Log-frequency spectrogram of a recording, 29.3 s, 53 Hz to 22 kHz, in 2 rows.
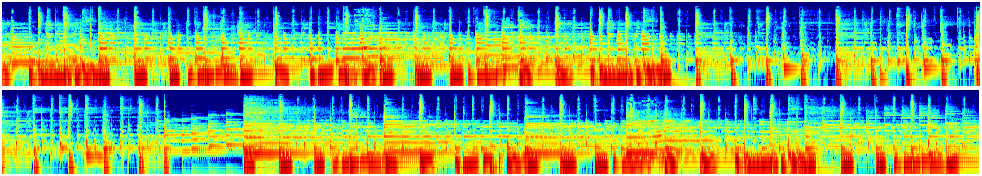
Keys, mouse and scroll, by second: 1.4 click, 2.5-3.9 drag, 4.3 click, 4.8-5.1 ctrl+scroll up 2, 5.8 ctrl+click, 6.6 click, 7.1 click, 8.1 Delete, 9.0 click, 9.8 ctrl+d, 10.8 shift+click, 11.3 shift+click, 12.5 click, 13.6 click, 15.1 click, 15.9-17.1 drag, 17.8 click, 19.1 click, 19.9-21.0 ctrl+shift+drag, 22.0 click, 23.0 ctrl+x, 23.4 ctrl+click, 24.1 ctrl+v, 25.1 click, 25.5 ctrl+scroll up 2, 25.9 ctrl+click, 26.9-28.4 drag, 28.5-29.3 ctrl+scroll down 4.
